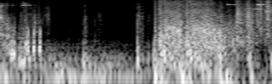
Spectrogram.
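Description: A pistol fires.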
